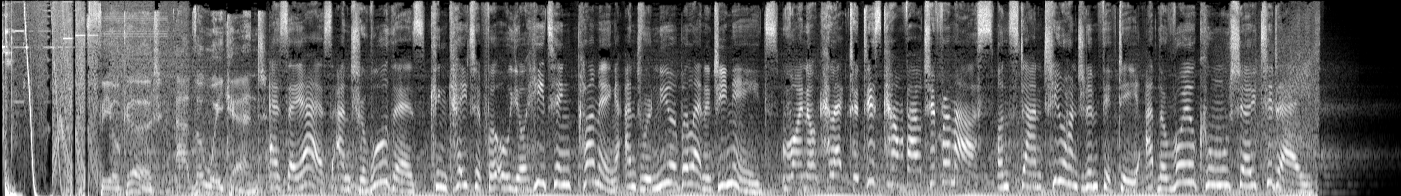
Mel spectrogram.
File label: radio advert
